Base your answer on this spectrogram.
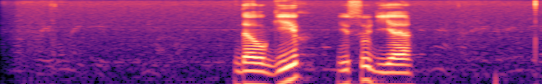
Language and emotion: Russian, neutral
